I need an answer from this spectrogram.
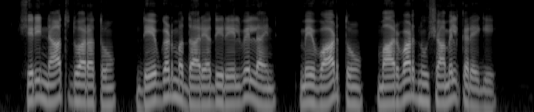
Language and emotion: Punjabi, neutral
